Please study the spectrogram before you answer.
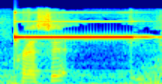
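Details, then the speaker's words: Invacare oxygen concentrator that supplies the Homefill compressor, switched on at the front panel: a single steady high beep of about one second, then quiet, the normal self-test confirming the power-failure alarm works. "and when you do that, you'll always hear that alarm, and the alarm is just telling you that your alarm is good in case you were to have a power failure or machine failure."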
